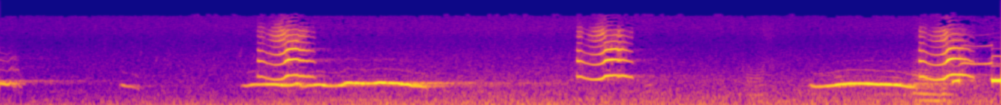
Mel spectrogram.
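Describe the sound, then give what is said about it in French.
An owl calls three times at steady intervals, each a quavering, wavering hoot that rises and trembles, over a quiet background of faint night ambience. “connaître les cris des chouettes, les chants des chouettes, des hiboux, bien sûr.”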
